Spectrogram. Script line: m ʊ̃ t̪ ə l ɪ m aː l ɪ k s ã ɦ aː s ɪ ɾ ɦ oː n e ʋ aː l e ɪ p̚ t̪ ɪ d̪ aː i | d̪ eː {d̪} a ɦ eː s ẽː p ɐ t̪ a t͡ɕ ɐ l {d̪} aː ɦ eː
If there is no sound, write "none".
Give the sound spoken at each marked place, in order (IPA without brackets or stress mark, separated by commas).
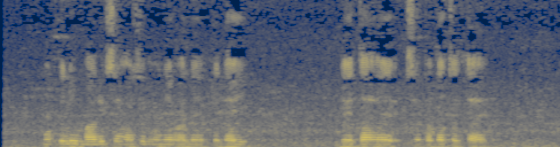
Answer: t̪, t̪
